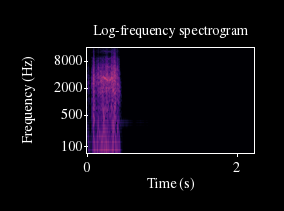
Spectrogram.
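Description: A single short, sharp burst of noise, about half a second long, right at the start.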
